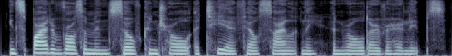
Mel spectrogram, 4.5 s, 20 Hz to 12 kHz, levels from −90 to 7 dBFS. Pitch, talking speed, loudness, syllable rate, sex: 190 Hz, 200 wpm, -19 LUFS, 5.4 syllables/s, female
